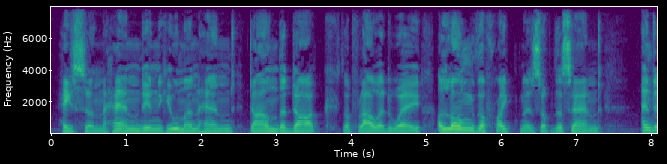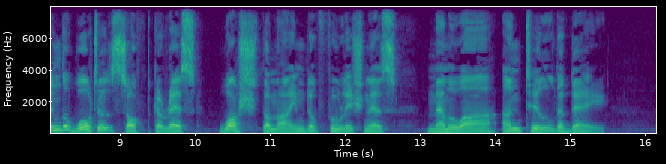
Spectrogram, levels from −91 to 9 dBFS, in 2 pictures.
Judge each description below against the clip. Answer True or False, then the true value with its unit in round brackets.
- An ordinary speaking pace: False (120 wpm)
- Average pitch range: True (4.1 semitones)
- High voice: False (135 Hz)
